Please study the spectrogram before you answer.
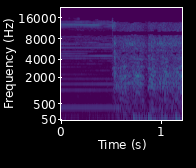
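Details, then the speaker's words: Truck's first start attempt after replacing spark plugs, fuel filter and fuel tank work: starter cranks in uneven pulses but the engine never fires, cranks without starting. "this is the uh my first attempt to um start her [Music] up son of a oh"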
